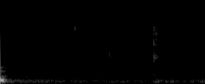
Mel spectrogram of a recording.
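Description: Near silence broken by a few faint, light clicks as a small cardboard card of stud earrings is handled and flipped over.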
